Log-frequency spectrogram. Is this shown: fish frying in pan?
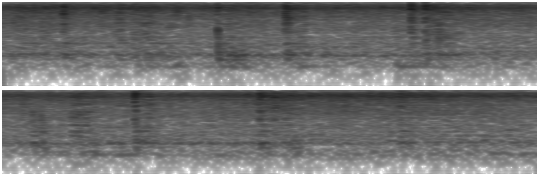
yes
